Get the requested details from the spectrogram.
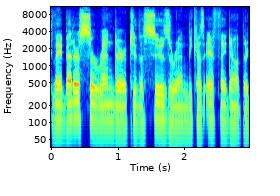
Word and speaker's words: suzerain: Because in the ancient world, we had what was called, I used to say Caesarian. But I found out today, in fact, that I've been pronouncing that wrong this entire time. It's actually suzerain, but we call them suzerain vassal covenants. And in the ancient world, there was two parties to a covenant, a suzerain and a vassal. – And just to clarify, that's spelled S-U-Z-E-R-A-I-N.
